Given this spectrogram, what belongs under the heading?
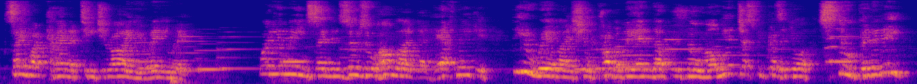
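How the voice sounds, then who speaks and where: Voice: medium pitch, moderate pace, music in the background, close to an everyday voice. Desperate family man, acted, in echoing room. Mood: furious. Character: desperate, short-tempered family man at breaking point. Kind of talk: 1940s-style radio play acting. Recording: very echoey room, distant from microphone.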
